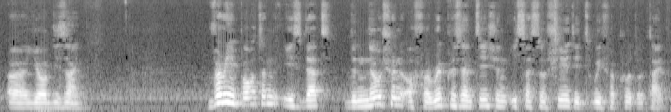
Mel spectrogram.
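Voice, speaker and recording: A guest lecturer with a Belgian accent addresses a lecture room, explaining courteously and asking his audience questions. His mid-range voice is mellow, and the live recording is low quality with clear background noise.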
